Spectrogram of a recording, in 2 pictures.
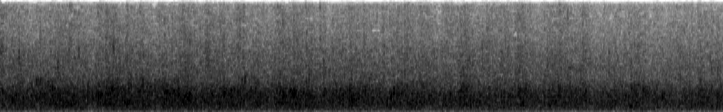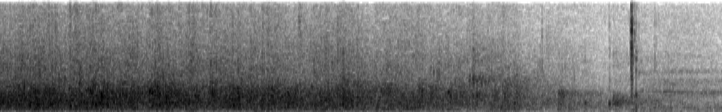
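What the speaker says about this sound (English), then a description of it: "Let's give one more big round of applause for all of our scholarships." A school honors convocation audience gives sustained applause for scholarship recipients, a dense steady wash of clapping that gradually tapers off, heard from a distance and fairly faint.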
